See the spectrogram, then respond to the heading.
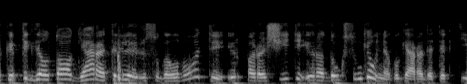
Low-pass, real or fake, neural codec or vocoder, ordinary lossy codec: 7.2 kHz; real; none; Opus, 32 kbps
